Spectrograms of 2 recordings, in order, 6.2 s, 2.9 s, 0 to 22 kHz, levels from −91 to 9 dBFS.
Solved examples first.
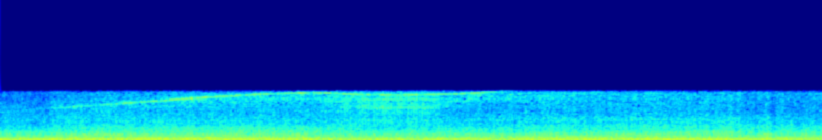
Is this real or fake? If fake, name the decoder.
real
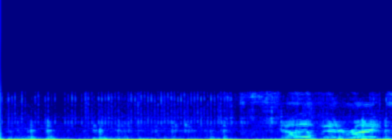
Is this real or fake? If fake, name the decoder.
real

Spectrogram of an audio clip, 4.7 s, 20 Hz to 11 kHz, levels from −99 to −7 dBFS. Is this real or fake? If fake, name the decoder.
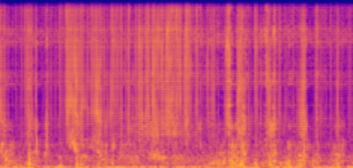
fake, vocoder, BigVGAN v2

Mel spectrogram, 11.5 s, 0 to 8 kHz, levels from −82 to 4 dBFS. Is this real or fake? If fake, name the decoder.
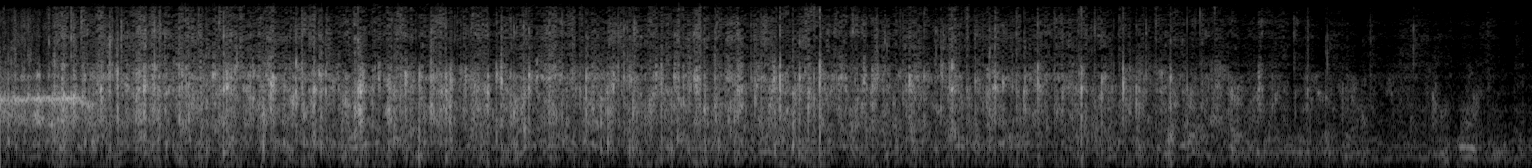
fake, codec, HILCodec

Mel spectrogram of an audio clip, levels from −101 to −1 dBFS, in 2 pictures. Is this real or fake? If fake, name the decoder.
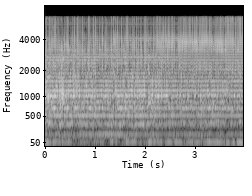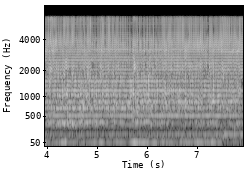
fake, vocoder, BigVGAN v2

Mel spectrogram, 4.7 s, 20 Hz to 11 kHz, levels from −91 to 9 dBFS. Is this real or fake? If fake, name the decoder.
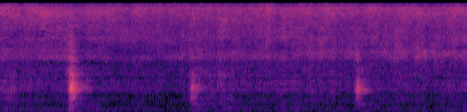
fake, vocoder, WaveNeXt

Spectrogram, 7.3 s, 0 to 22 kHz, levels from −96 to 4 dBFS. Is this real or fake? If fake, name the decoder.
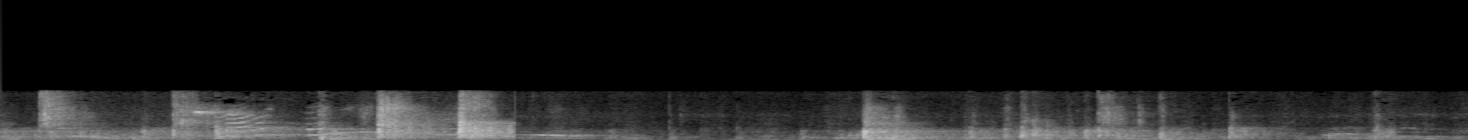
real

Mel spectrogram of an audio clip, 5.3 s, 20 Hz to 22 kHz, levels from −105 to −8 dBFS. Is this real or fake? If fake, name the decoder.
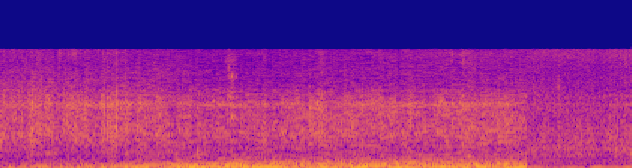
real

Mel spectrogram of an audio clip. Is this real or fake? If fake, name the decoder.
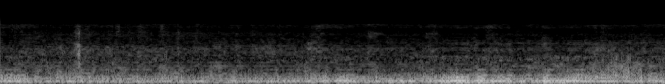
fake, vocoder, HiFi-GAN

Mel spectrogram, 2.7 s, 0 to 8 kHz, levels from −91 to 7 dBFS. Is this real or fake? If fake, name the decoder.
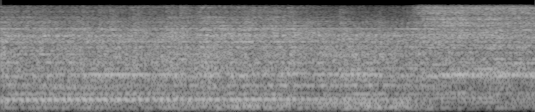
real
